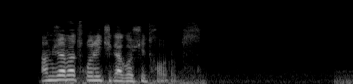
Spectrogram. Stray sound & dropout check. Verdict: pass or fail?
pass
